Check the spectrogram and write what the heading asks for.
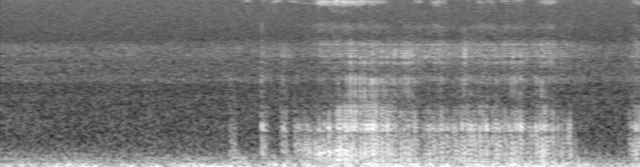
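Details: Chihuahua sleeping with eyes open and twitching while snoring: snoring.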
